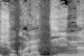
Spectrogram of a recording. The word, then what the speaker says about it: chocolatine: qu'entre notre accent et les D en Autriche qu'on prononce T en Autriche, on n'entendait pas chocoladine mais chocolatine.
